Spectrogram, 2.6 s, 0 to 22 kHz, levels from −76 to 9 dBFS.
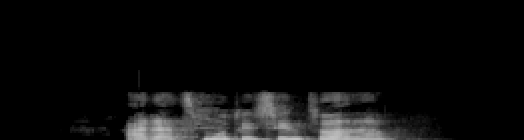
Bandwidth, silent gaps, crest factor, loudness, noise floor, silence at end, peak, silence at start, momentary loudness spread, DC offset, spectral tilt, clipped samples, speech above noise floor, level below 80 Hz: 7.8 kHz; none; 20 dB; -18 LUFS; -69 dBFS; 0.65 s; 0 dBFS; 0.65 s; 8 LU; under 0.1%; -5 dB/octave; under 0.1%; 52 dB; -66 dBFS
